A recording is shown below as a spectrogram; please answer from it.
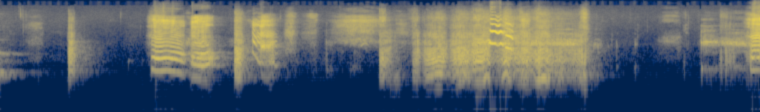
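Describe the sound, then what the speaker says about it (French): A father blowing raspberries on a baby's belly, giving loud, wet, buzzing bursts mixed with the baby's excited squeals and giggles, spread over several seconds with short pauses between. "Papa, il pète sur le bidou."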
